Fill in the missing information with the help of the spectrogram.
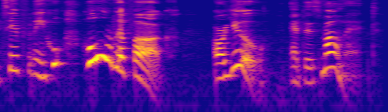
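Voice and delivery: outraged. Real, not acted. Outraged rant at Tiffany.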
